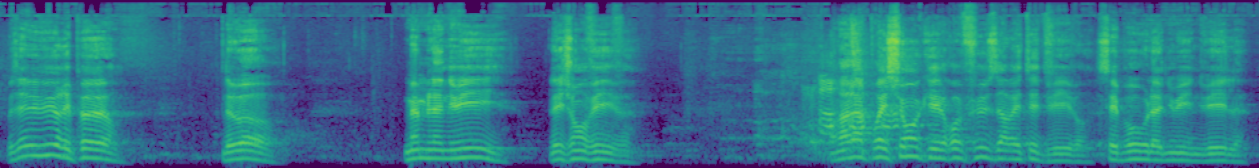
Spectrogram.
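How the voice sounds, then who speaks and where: A man's voice: fairly high pitch, expressive, moderate pace, pauses often, close to an everyday voice. A man playing a dreamy, dim-witted FBI inspector with earnest, wistful musing. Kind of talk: film comedy dialogue.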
